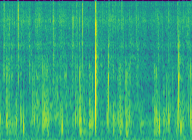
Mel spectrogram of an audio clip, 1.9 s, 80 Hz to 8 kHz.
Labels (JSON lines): {"label": "biophony, sea urchins (Echinidae)", "recorder": "SoundTrap 600 or HydroMoth"}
